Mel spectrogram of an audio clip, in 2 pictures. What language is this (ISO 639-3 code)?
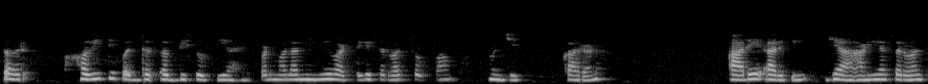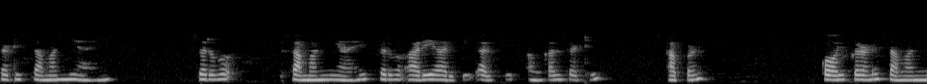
mar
